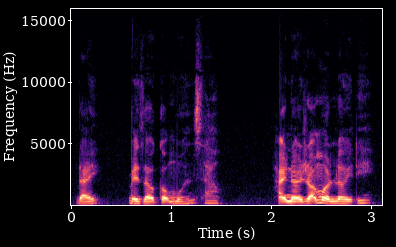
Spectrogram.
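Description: A woman's voice: lowish voice, fairly even intonation, fast talker, darkish tone, natural voice. A woman doing a wailing village mother. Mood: demanding. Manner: wailing, demanding. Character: wailing middle-aged mother, protective, pushy.

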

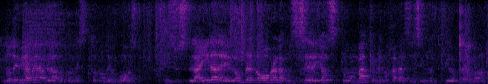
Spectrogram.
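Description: A man's voice: high voice, fairly even intonation, fast talker. A man preaching a sermon in a conversational, self-deprecating way, often checking in with his listeners. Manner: conversational, self-deprecating, asks the audience questions. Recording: echoey hall, distant mic, faint ambience.

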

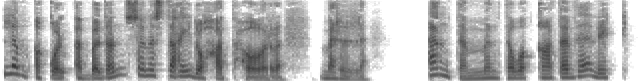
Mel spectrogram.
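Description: Scheming cruel queen done by a man, husky and mocking, storybook villain. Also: on the low side, darkish tone, no room sound, clean studio sound, voice pushed up. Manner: sneering, contemptuous. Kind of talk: audiobook character voice.

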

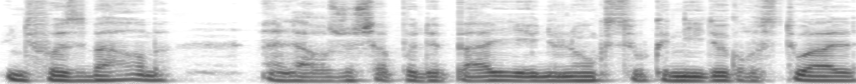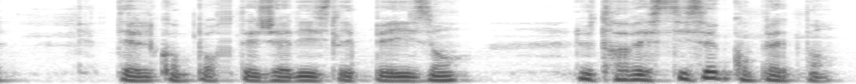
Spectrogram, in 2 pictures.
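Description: A man narrating a classic novel aloud in a measured, expressive way. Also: fairly low pitch, husky, no echo, studio quality. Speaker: audiobook narrator. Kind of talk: scripted narration.

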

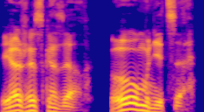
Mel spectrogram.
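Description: A man voicing a big fat male cook in an audiobook, calm, slow and easygoing. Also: low-pitched, no echo, clean studio sound.

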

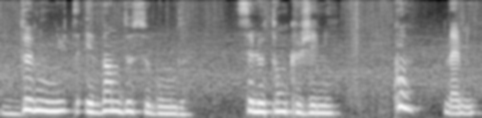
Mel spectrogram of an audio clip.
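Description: A woman's voice: medium pitch, a little slow, a little mellow, slightly rough. A woman playing a stubborn young racer who snaps back at her rival. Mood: determined. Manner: defiant, snapping back.

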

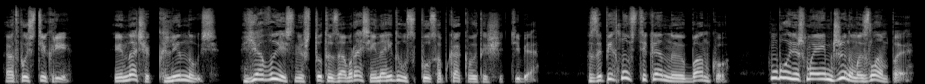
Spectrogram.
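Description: A man voicing a defiant, foul-mouthed young man in an audiobook, snarling and sarcastic. The voice runs a little high for a man and sits dry and close. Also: sing-song, moderate pace, darkish tone, no echo. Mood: threatening.

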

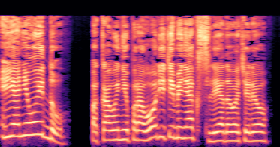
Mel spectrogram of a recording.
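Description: Brief: woman reading as a stubborn old busybody, bossy, shrill and insistent, dry close sound. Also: animated, measured pace, no room sound. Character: stubborn elderly woman activist, loud and bossy.

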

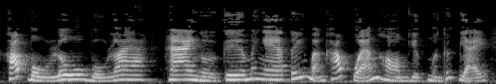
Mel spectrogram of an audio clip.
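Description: Southern Vietnamese woman narrating a ghost tale, bright lively voice, a bit husky. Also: medium pitch, normal speed. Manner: animated, addresses listeners directly. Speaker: storyteller. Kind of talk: spoken ghost story narration.

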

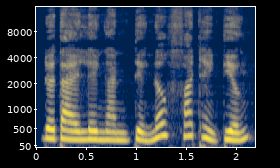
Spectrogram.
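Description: A woman's voice: medium pitch, normal speed, warm tone. A woman narrating a sad melodrama in an emotional, sorrowful way. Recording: long hall reverb.

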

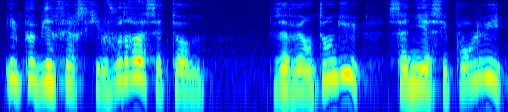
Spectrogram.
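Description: A woman's voice: a little high, lively intonation, normal speed, mellow. Woman playing a plaintive, whiny aunt, slightly raised voice, audiobook. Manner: whining, self-pitying. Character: plaintive resentful middle-aged aunt.

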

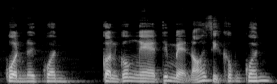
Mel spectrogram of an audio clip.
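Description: Frantic older mother, shrill and loud, as a male narrator puts her on in an audio story. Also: a little fast, breathy edge, lo-fi sound. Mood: alarmed. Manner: shrill wailing cries.

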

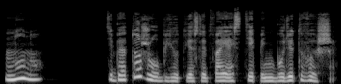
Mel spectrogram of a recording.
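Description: A woman's voice: fairly low pitch, animated, fairly quick, a little mellow, no room sound, clean studio sound. A woman reading aloud, voicing a bold young girl who asks blunt, demanding questions.

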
